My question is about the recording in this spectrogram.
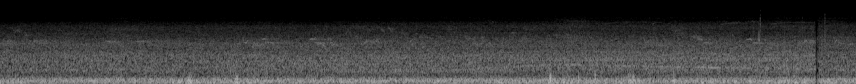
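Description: Vehicle engines idling in a steady low rumble, as from the fire trucks and other vehicles parked at a fire scene.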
